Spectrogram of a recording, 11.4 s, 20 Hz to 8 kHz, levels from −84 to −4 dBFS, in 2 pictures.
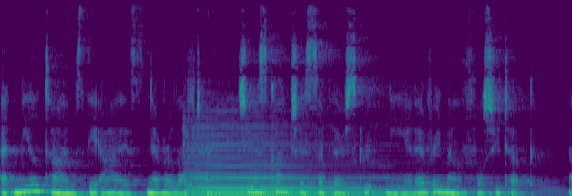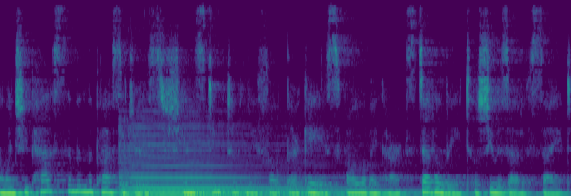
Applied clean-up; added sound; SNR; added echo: none; Bowed string instrument; 9 dB; reverberation time 0.9 s.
